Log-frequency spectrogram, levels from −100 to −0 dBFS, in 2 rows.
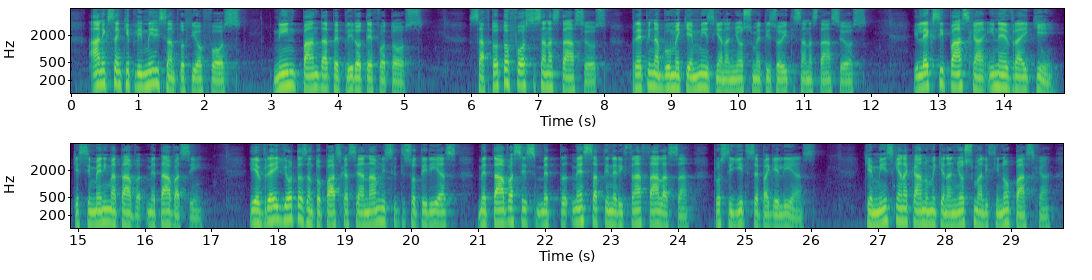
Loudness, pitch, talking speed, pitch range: -20 LUFS, 120 Hz, 135 wpm, 105-130 Hz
